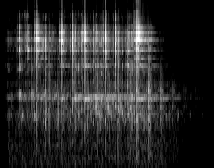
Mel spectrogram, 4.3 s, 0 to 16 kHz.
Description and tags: spoon on cup transformation - excited
Transformation 3 of the sound of a spoon stirring in a cup
alert, cup, excited, spoon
